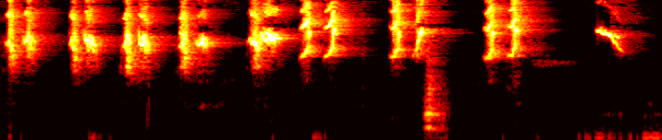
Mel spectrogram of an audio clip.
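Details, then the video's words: Young long-tailed shrike learning the Kunti style: crisp, chirping high notes in pairs and trios, evenly spaced, ending with a thin downslurred whistle; otherwise quiet. "Burung cendet muda , blajar Kunti"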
